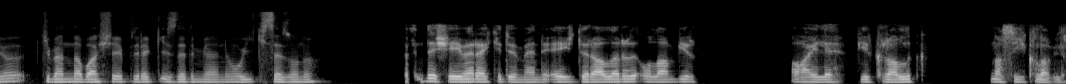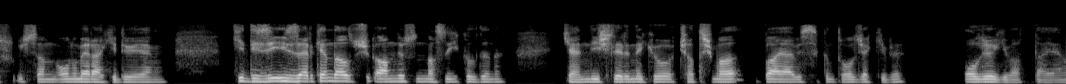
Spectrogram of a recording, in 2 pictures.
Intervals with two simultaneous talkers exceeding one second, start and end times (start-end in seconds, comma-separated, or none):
none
